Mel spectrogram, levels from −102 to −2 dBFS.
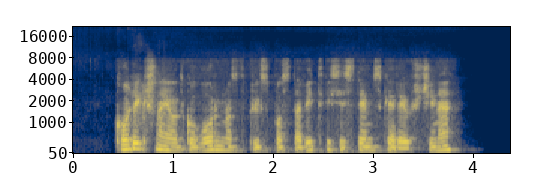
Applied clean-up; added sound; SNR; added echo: neural mask model Resemble Enhance denoiser.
